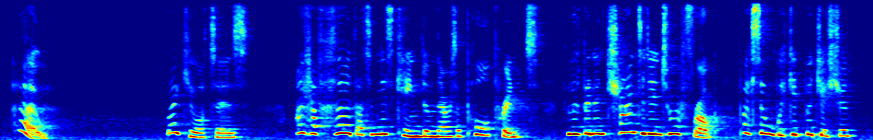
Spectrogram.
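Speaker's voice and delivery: very high fairy-tale princess voice. Narrating Jodie as she starts pretending to be a fairy-tale princess: high princess voice. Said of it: "she said in a high voice".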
